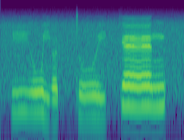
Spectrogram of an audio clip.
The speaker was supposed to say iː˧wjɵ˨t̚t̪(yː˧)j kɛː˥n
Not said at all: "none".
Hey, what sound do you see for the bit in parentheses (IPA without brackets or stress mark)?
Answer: uː˧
